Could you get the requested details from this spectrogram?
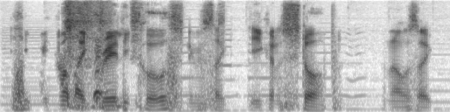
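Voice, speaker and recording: A man's voice: low voice, fairly even intonation, fast talker, a bit bright, faint music behind, rough recording. A young man, rambling through anecdotes on a casual podcast. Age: young adult. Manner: rambling anecdotes full of fillers. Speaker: podcast co-host. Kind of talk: casual chat.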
